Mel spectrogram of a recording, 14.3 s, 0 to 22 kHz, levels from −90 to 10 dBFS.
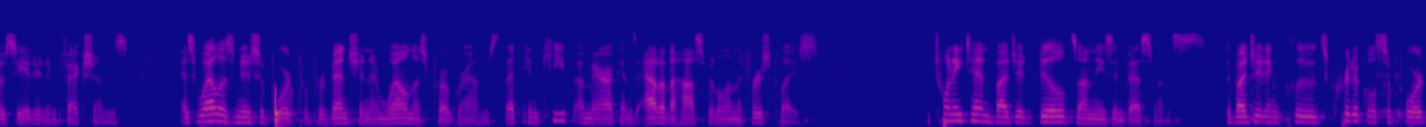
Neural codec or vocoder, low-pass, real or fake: none; 7.2 kHz; real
